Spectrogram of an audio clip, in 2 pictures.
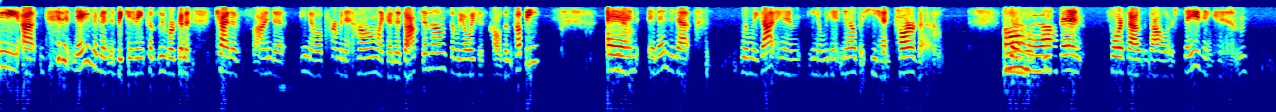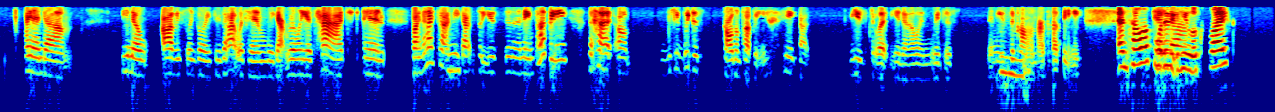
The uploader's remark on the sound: open up the lines for listeners to call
